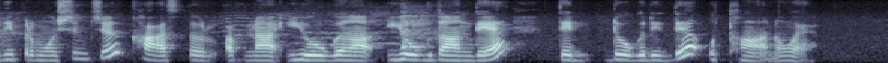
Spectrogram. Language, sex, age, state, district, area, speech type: Dogri, female, 45-60, Jammu and Kashmir, Reasi, urban, spontaneous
